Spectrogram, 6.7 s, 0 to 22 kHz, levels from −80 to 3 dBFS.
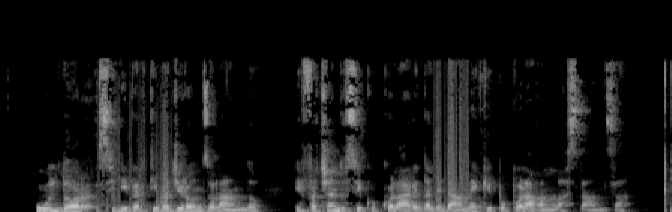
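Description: At 0.97 to 1.72 s and again at 4.33 to 4.68 s, the speech breaks into loose connector crackle: a dirty contact rapidly making and breaking, leaving scratchy, irregular bursts.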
